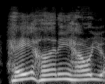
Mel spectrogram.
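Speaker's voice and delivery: high, loud catcall from a showgirl; aggressive showgirl. Retold or imitated. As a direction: imitate a pushy showgirl calling out. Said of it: "being very aggressive".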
